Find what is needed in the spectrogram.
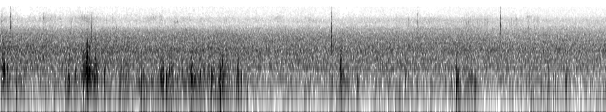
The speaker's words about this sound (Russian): Я сейчас плечами прикрываю камеру от ветра сильного с той стороны.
